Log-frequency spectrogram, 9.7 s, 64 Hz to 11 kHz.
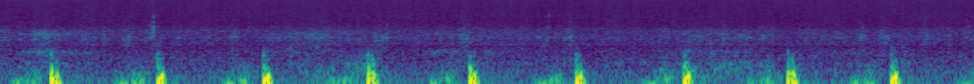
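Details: A 35-year-old male self-records his heartbeat at the mitral (bicuspid) valve area on waking in the morning: regular paired thumps at about 57 beats a minute with faint background noise, a normal resting heartbeat.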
